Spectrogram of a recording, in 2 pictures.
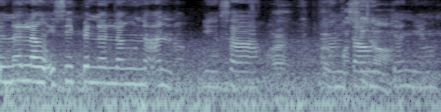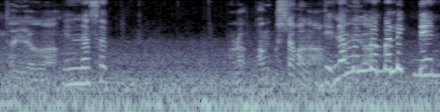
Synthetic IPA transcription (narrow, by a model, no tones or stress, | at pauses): jʊnɐlaŋɪsiːpɪnːɐlaŋnɐʔɐnojʊŋsɐ | ʊŋt̪aʔond͡ʒanjʊŋ | jʊŋnasɐt̪ | d̪ɪnɐmanmɐbɐlɪk̚d̪ɪn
